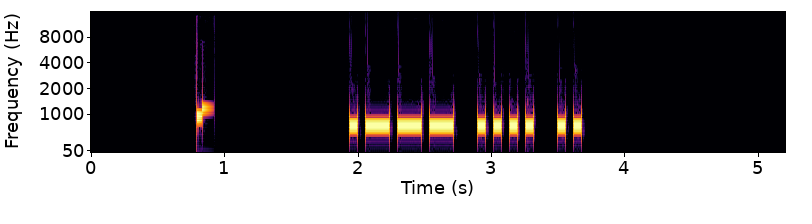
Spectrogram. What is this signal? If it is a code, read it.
Morse code, heard as a keyed tone, about 20 wpm, 700 Hz. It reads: JHI
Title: USA Call Sign Postfixes - 3 Letters 20wpm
